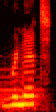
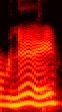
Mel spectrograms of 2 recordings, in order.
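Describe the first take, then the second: First: The name ends with a pronounced T sound. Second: The name ends without any T sound. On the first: The speaker calls it wrong. "I just said silent T and then I proceed to see the T" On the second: The speaker calls it right. "I'm gonna say it's the silent T"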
